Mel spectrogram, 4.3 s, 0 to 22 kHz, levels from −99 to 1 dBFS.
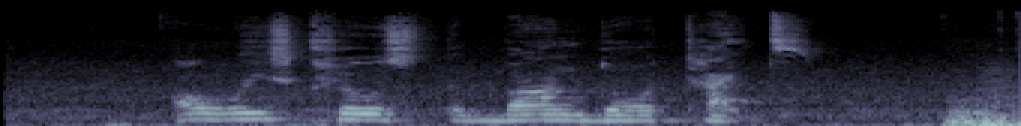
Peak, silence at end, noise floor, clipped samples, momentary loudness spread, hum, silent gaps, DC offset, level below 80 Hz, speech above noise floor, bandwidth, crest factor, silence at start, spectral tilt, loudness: -24 dBFS; 0 s; -59 dBFS; under 0.1%; 9 LU; none; none; under 0.1%; -50 dBFS; 21 dB; 15.5 kHz; 16 dB; 0.05 s; -5.5 dB/octave; -40 LUFS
